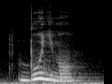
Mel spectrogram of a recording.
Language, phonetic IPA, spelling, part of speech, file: Ukrainian, [ˈbudʲmɔ], будьмо, interjection / verb, Uk-будьмо.ogg
- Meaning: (interjection) cheers (toast); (verb) first-person plural imperative of бу́ти (búty)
